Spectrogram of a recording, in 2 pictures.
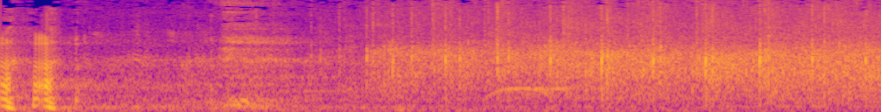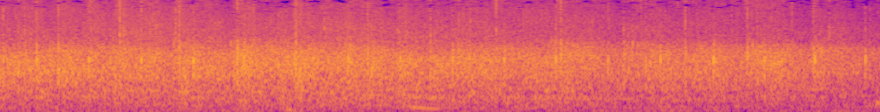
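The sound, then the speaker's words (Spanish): A brief voice opens, then a church audience in Ensenada breaks into steady applause, a dense, continuous patter of clapping that holds at an even, fairly loud level until the end. “Y aplaude una persona.”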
